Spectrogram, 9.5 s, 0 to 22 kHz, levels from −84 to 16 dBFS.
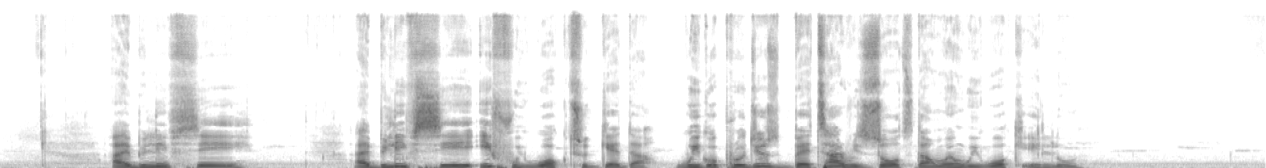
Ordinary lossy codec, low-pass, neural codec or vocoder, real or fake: none; none; vocoder, 48 kHz, 128 mel bands, Vocos; fake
